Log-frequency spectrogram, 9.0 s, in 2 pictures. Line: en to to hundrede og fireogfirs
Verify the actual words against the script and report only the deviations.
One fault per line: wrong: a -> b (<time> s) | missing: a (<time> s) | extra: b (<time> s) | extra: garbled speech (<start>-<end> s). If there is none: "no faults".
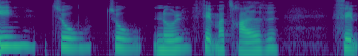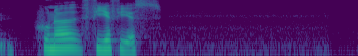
extra: nul femogtredive fem (1.9 s)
